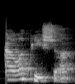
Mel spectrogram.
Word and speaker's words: alopecia: based around, and I'll probably say it wrong, alopecia. Did I say it right? Alopecia.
